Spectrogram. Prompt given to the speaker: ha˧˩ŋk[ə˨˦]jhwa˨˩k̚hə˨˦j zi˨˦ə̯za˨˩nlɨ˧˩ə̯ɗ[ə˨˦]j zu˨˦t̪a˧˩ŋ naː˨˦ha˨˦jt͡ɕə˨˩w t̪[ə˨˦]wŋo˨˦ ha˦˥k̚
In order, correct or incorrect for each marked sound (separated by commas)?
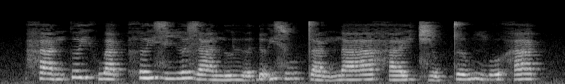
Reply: incorrect, incorrect, correct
